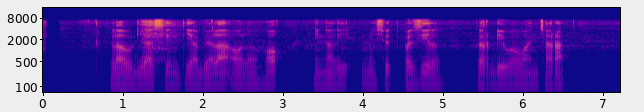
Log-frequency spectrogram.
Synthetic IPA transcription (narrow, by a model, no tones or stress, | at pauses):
laudiasint̪iabelaʔolɔɦɔk̚ | niŋalimɛsut̪̚ozil | kɨrdiwawaɲt͡ʃaɾa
